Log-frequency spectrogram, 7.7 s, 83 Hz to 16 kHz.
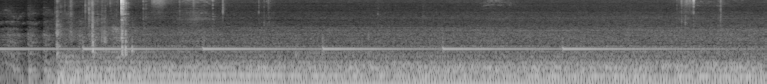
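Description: A 2018 Chevy cargo van starting up: a brief key jingle and clicks, then the engine catches and settles into a loud, steady close idle with a faint chime ticking over it.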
